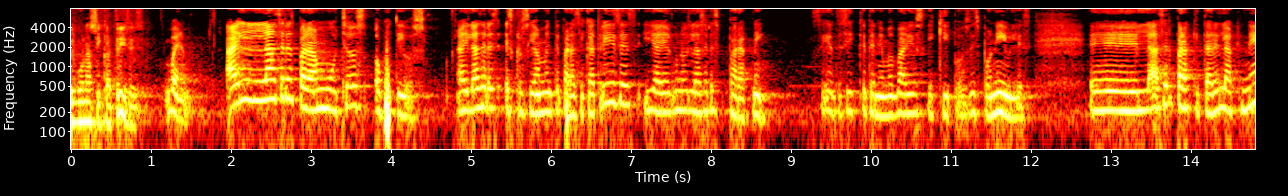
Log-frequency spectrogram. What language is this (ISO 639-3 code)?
spa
